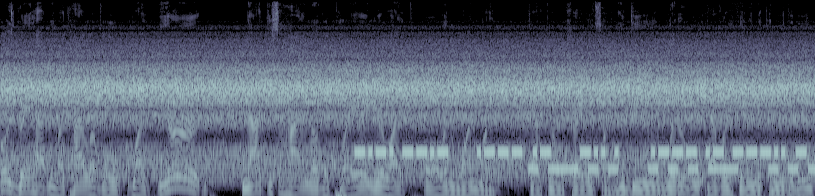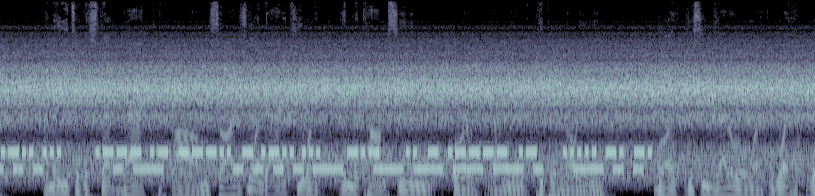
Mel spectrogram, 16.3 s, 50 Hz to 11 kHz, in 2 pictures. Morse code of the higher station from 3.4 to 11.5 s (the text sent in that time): CQ JA DE JA8TLS JA8TLS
